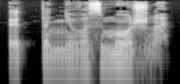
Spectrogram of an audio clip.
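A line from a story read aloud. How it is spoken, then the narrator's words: Hissed. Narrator (Russian): прошипел Дархарс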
